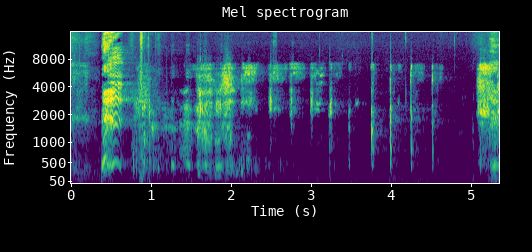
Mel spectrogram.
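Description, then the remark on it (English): A sharp, high gasping hiccup bursts out, shriek-like, followed by a run of quick breathy catches and clicks, then another loud gasp at the end, fairly loud. “It's almost like a shriek. It's like a gasp.”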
